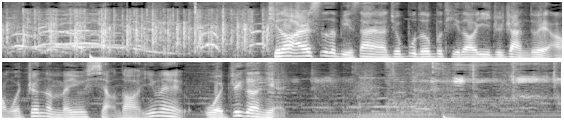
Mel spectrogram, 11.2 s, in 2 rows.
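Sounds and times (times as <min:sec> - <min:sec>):
cheering sound effect: 0:00.0 - 0:02.9
speech: 0:02.7 - 0:08.5.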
